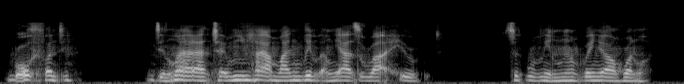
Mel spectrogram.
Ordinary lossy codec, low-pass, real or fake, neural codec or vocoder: none; 7.2 kHz; fake; autoencoder, 22.05 kHz, a latent of 192 numbers a frame, VITS, trained on many speakers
